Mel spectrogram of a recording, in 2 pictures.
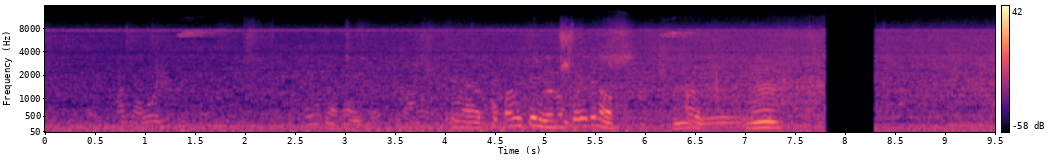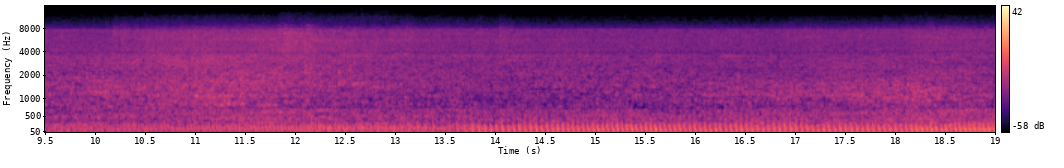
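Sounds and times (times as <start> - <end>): vehicle engine running: 8.5 - 19.0.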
